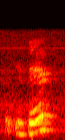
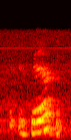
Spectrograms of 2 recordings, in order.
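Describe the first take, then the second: No difference in how they are said.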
